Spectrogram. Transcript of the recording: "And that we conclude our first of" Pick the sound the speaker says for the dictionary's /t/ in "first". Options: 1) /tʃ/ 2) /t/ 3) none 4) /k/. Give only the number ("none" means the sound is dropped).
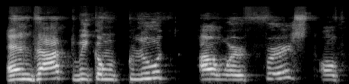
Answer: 2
